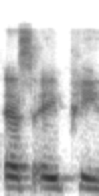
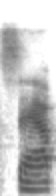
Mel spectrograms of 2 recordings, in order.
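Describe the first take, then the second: First: The name is spoken as three separate letters. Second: The name is spoken as a single word. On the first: The speaker calls it right. "it's S A P" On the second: The speaker calls it wrong. "not S A P"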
